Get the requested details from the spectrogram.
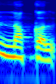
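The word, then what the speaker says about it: knuckle: फिर ये है नकल, इसको आप नकल पढ़ेंगे, क्या, नकल। यहाँ पर एन से पहले के है, के साइलेंट है, एन को न पढ़ेंगे,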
